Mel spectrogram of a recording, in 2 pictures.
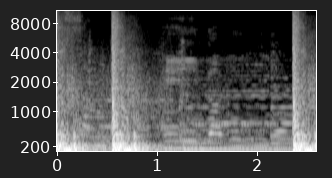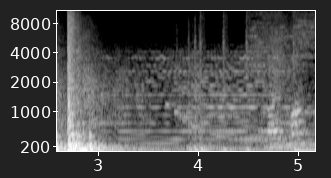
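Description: Three sharp gunshots ring out in Amsterdam's Chinatown: one loud shot, then two in quick succession about two seconds later. Each has a ringing tail over low background noise.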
